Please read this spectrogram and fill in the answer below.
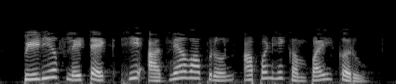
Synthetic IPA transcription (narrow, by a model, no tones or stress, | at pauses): piɽiəfleʈekheʔad̪njaʋapɾuːnapəɳɦekəmpailkəɾṵː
